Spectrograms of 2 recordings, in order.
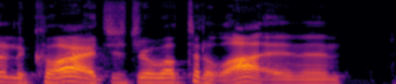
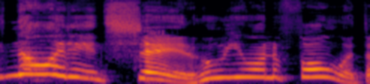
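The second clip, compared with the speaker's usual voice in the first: high-pitched, exasperated protest; mock indignant denial; 4 dB louder than usual. Upset Vinny denying he said it, mock indignant. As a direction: imitate a wronged coworker, voice shooting up.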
